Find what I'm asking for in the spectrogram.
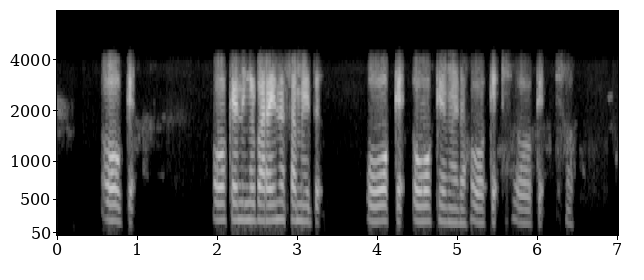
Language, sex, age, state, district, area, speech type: Malayalam, female, 30-45, Kerala, Kollam, rural, conversation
